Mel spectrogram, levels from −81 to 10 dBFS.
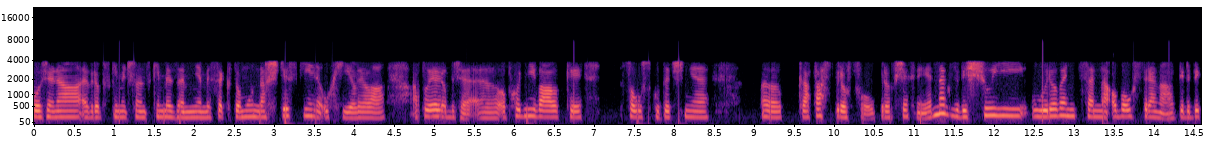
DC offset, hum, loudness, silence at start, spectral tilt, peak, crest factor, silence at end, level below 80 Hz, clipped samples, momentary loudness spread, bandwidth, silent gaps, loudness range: under 0.1%; none; -20 LUFS; 0 s; -8 dB/octave; -2 dBFS; 18 dB; 0 s; -54 dBFS; under 0.1%; 7 LU; 5.2 kHz; none; 4 LU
